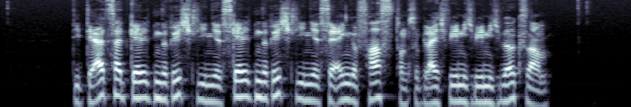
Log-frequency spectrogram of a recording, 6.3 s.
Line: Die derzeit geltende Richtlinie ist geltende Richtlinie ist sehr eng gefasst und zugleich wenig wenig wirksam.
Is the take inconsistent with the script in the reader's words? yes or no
no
